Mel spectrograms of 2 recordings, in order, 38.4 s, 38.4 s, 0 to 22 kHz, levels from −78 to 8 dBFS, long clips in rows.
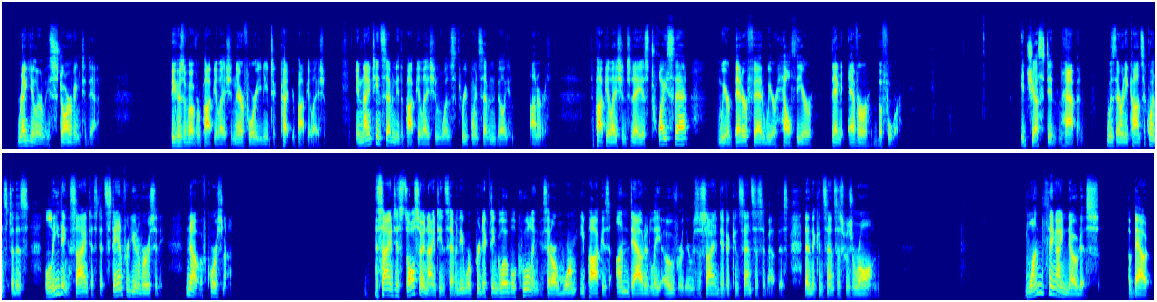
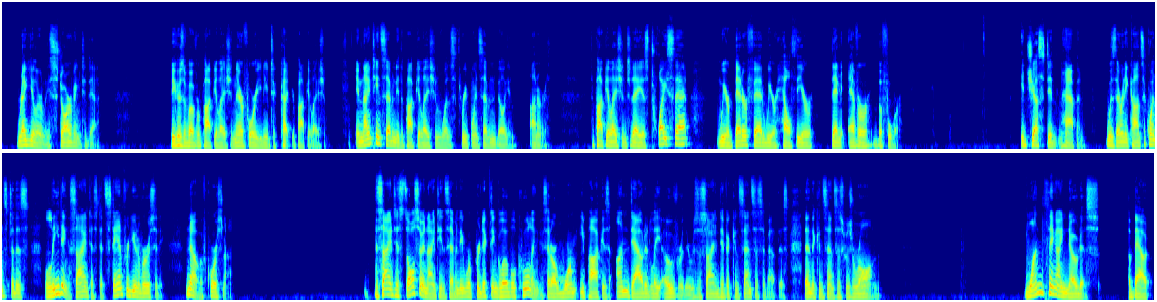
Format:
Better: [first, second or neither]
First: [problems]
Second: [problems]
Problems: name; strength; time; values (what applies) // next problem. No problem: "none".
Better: second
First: thin; very; fading below 850 Hz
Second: none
